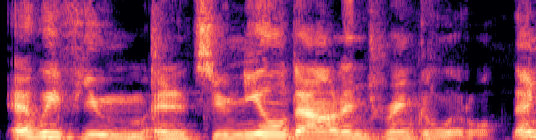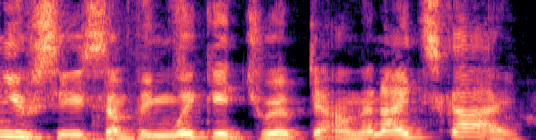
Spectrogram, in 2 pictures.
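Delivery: reading the adventure text aloud, lightly dramatized; story narration. Acted. Reads the game story text aloud.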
